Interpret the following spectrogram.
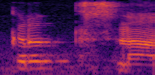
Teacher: త కింద స ఒత్తు న ఒత్తు రెండు వినిపించేటట్టు చెప్పాలి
